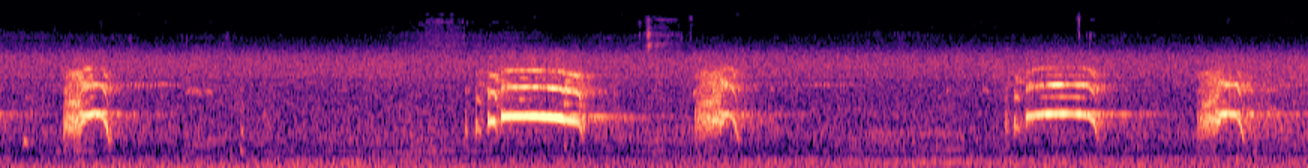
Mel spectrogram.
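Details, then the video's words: Limpkin (carrao) song: five loud wailing, harmonic notes with a slurred, bending shape, given singly or in quick pairs at irregular gaps over a low background hiss. "Canto del Carrao"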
